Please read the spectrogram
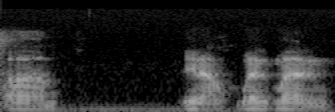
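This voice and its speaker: A man talks through a loose podcast conversation, his voice sitting at an ordinary middle pitch. He keeps restarting phrases and slips into mimicking other people for his quotes. The audio is a bit dull and lo-fi. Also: flat delivery, takes it slowly, a bit bright.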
